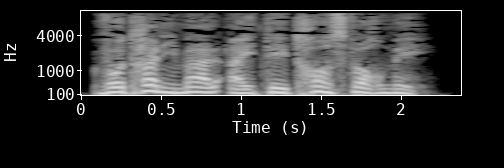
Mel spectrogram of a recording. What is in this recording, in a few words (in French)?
pet transform, VOICES fr NARRATOR; Fate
